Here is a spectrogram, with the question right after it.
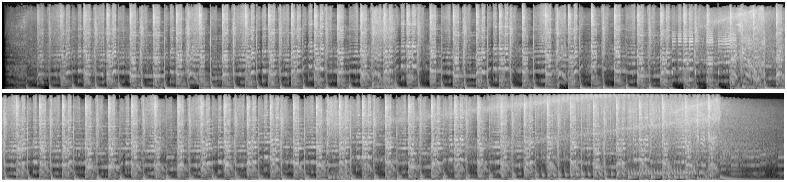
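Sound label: cheerful ringtone for phone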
